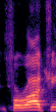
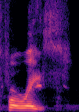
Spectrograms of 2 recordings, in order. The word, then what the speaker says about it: Faraci: Again, Faraci is the correct way to say it. We Yeah. always called him Gus for race.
